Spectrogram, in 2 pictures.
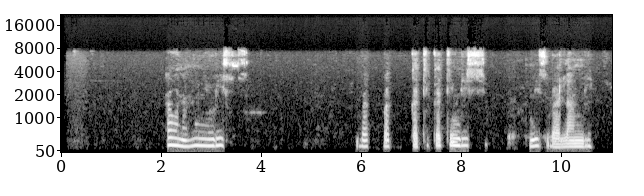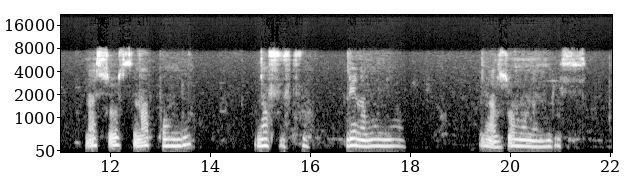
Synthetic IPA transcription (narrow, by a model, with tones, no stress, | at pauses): a˦wa˦na˨mɔ˦ni˦mbi˦s | ba˨ | ka̰˨ti˦ka˦tʰi˦mbi˦s | mbi˦si˨ba˨la˨mbi˦ | na̰˨so̰˦sna˨pʰo˨ndu˦ | na˦fu˨tu˦ | nde˦na˨mɔ˦ni˦a˦wa˨ | nde˦na˨zo̰˦mɔ˦na˨mbi˦s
